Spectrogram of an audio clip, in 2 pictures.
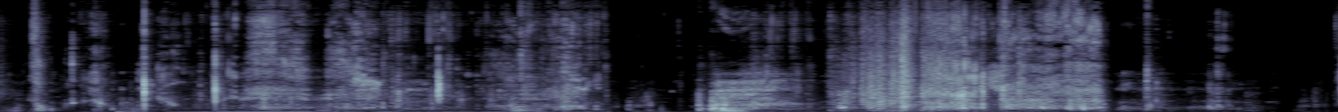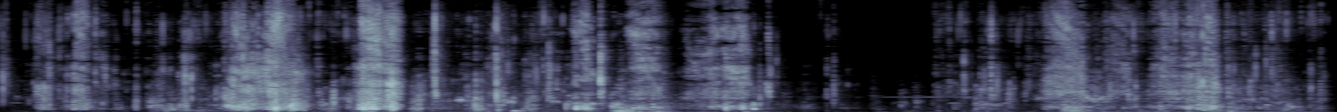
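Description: A person chewing and crunching crisp fried food close to the microphone. The sounds come in several bouts separated by short pauses.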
